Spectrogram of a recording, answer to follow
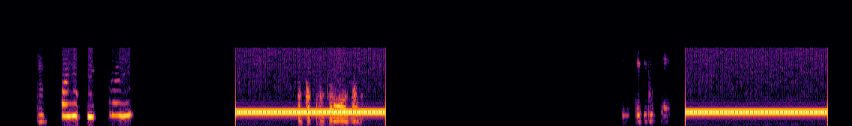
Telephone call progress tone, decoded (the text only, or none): ringback tone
